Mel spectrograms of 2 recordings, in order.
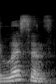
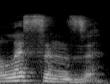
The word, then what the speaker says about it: lessons: Не lessons, а lessons. Lessons. Значит, здесь нужно привыкать именно к звучанию. Это как z.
